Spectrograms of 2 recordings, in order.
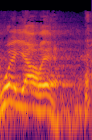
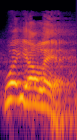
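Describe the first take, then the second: First: Laughing call to the congregation; calling out the church. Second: Calling out the church. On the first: Pastor teasing the congregation, laughing call. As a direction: toss it out with a laugh. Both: Shown as a demonstration. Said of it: "I just gotta say it like that".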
